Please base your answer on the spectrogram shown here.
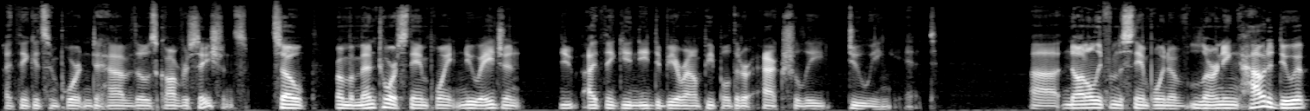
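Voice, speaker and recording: A real estate team leader hosts his podcast, handing out emphatic, opinionated advice in a rambling, casual way full of side notes. His voice is low and a bit bright, with no echo.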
